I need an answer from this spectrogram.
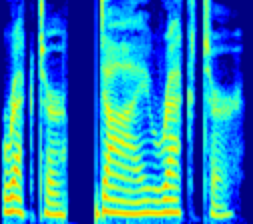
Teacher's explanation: Emphasize rec and keep ter soft.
